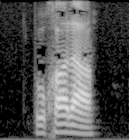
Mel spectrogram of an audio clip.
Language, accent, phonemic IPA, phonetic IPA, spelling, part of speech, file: Armenian, Eastern Armenian, /buχɑˈɾɑ/, [buχɑɾɑ́], բուխարա, noun / adjective, Hy-բուխարա.ogg
- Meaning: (noun) 1. Bukharian lambskin, choice lambskin, perhaps identical with the Karakul pelt 2. item made from Bukharian lambskin (especially hats); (adjective) made from Bukharian lambskin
